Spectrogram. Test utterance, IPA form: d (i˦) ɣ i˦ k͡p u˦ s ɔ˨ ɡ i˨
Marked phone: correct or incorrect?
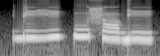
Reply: incorrect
